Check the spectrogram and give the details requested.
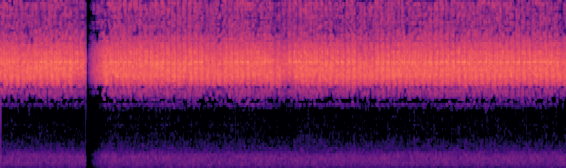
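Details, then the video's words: Insects calling at night in a sustained high shrill trill that cuts out abruptly for a split second early on, then resumes steadily to the end. "High Pitched Insect Noise At Night"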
